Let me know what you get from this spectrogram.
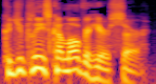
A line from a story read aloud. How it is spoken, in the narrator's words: Deborah ordered with truly veteran cop technique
